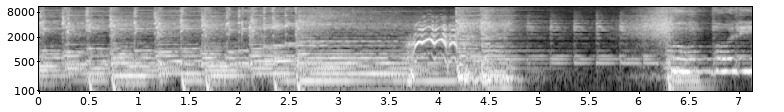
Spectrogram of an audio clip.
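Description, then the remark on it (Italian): A bright, bouncy Italian cartoon theme song intro with a steady beat, interrupted midway by a loud, wavering horse whinny over the music before the tune carries on. “noi mettiamo le sigle dei cartoni che riguardano certamente più quelli della nostra età”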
